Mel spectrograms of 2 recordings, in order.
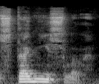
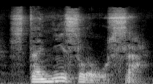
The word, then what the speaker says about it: Станислаус: И вот он встречает Станислава. Станислауса, так, наверное, правильнее, но нам, на наше ухо, удобнее произносить Станислав.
